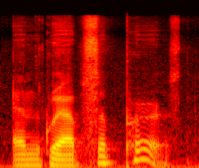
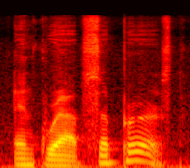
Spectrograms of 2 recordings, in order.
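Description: No difference in how they are said.

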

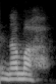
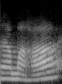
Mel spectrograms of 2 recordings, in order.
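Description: First: The word ends without an added echo vowel. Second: The final h is followed by an echo vowel. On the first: The speaker calls it right. "é Namah" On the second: The speaker calls it wrong. "Não é Namaha"

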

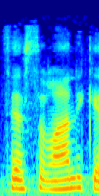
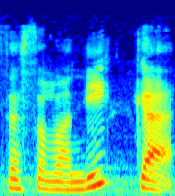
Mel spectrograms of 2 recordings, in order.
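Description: First: The name is said the usual English way. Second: The name is said the local Greek way. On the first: The speaker calls it wrong. "they don't pronounce it Thessalonica" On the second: The speaker calls it right. "it's Thessalonica"

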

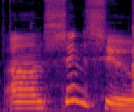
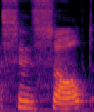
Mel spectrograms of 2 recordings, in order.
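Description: First: The second syllable ends without an L sound. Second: The second syllable ends with an L sound. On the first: The speaker calls it right. "we call it Saw" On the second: The speaker calls it wrong. "it's not Cinsault"

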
